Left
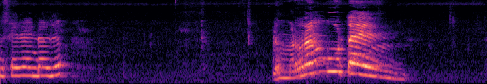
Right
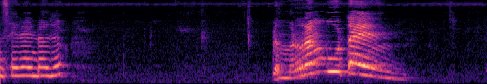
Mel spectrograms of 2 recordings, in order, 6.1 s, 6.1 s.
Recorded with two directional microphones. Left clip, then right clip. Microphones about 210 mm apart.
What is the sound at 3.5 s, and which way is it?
A child's voice, 5° right (ahead or behind).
